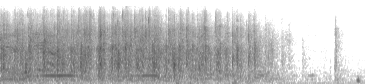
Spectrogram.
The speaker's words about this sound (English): Okay, while you're happy to help me out with your amens and clapping your hands, just remember, I'm not the only one with the trial.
